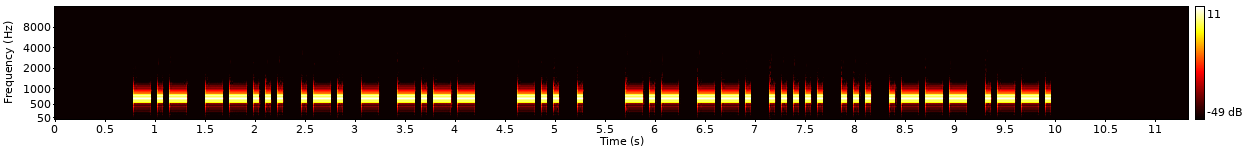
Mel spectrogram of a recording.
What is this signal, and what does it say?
Morse code, heard as a keyed tone, about 20 wpm, 700 Hz. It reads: K7RTY DE KG5SJP
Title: USA Callsign DE Callsign 20wpm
